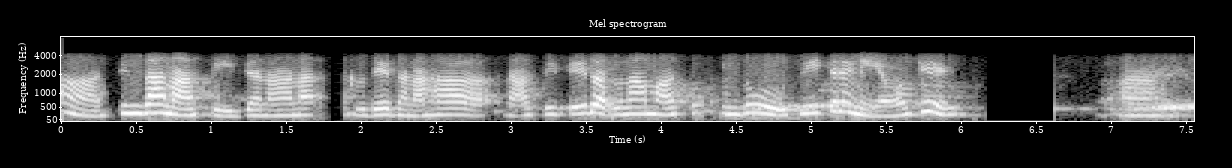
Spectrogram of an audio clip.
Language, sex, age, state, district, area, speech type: Sanskrit, female, 18-30, Kerala, Thrissur, urban, conversation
